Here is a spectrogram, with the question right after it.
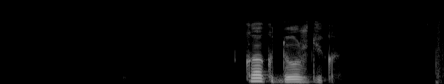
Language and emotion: Russian, sad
